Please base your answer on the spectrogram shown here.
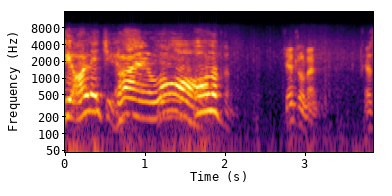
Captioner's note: none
